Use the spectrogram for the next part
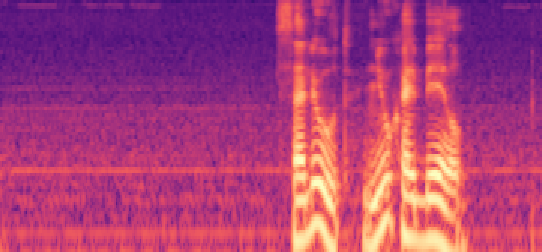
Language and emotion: Russian, positive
